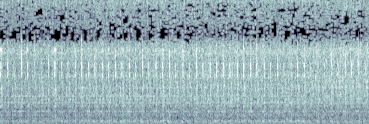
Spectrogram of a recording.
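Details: Suzuki APV (Mega Carry) rarely serviced, shaking, coughing, low power: uneven shaking idle with rhythmic stumble; unplugging number two shows no change, that cylinder dead, suspected broken ignition coil, usually replaced.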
